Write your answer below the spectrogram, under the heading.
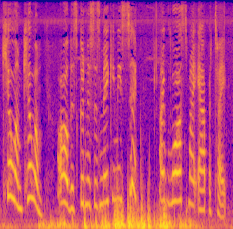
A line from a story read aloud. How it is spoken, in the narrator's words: shouted Botticelli again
